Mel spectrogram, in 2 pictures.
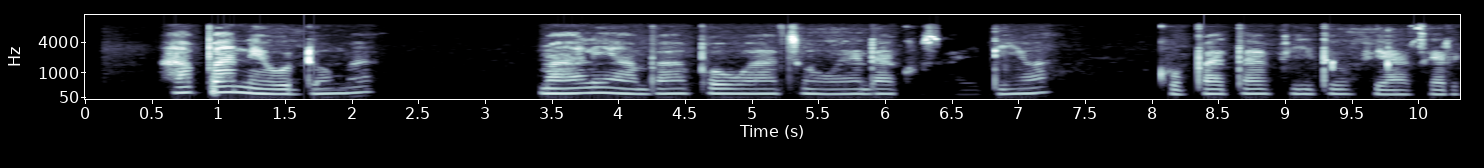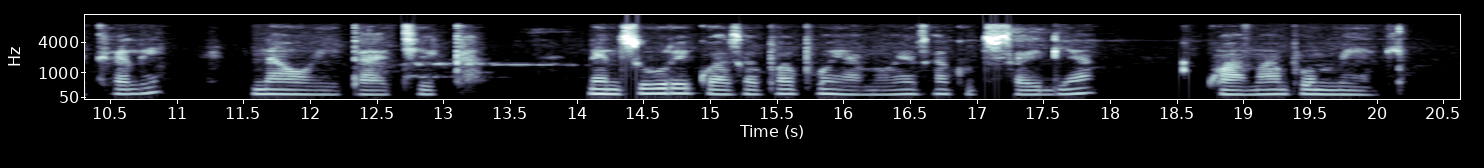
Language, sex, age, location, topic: Swahili, male, 18-24, Nakuru, government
